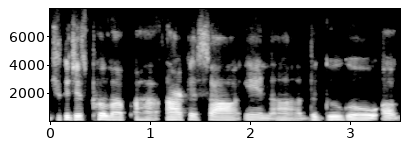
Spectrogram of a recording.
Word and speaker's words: Arkansas: the official pronunciation of Arkansas as having the final s be silent as it would be in French a dispute had risen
